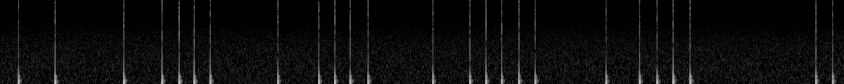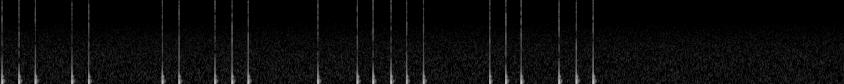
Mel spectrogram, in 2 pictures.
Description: Tap code, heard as knocks on a wall, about 6 knocks a second. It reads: ADDED WHEN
